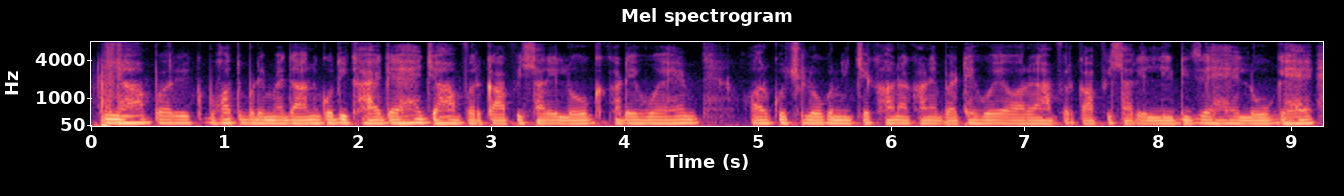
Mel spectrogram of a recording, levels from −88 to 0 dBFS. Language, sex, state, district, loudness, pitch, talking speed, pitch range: Hindi, male, Himachal Pradesh, Shimla, -17 LUFS, 115 Hz, 225 wpm, 110-120 Hz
